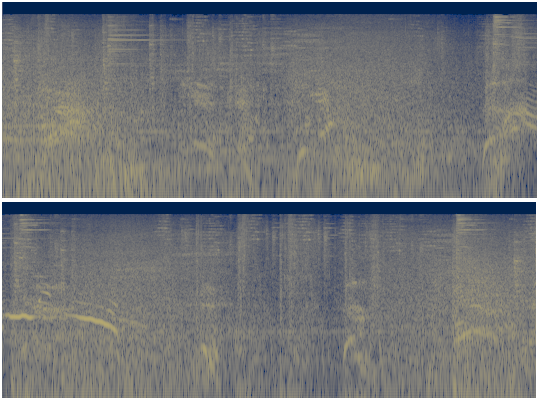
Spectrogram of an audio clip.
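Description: Creatures screech and growl.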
